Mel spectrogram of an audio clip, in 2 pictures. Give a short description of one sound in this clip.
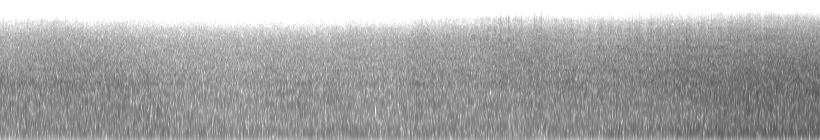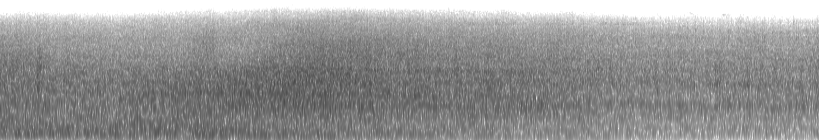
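Traffic hums along a street.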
